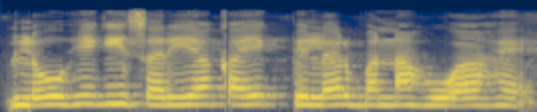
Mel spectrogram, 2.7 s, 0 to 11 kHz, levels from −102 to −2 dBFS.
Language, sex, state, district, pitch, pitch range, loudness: Hindi, female, Rajasthan, Jaipur, 235 Hz, 225-245 Hz, -12 LUFS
